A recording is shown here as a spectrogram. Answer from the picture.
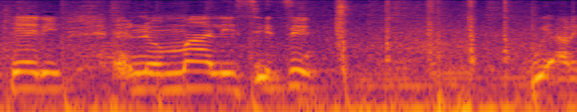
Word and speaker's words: CADD: It's your boy CADD, pronounced Katie, and normally City.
